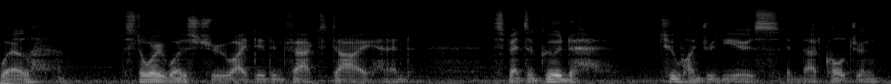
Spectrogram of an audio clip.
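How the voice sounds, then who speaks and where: A man's put-on character voice, very deep and low in pitch, at a fairly slow pace with long, frequent pauses over clear background noise. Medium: actual play. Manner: measured, formal, self-deprecating.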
